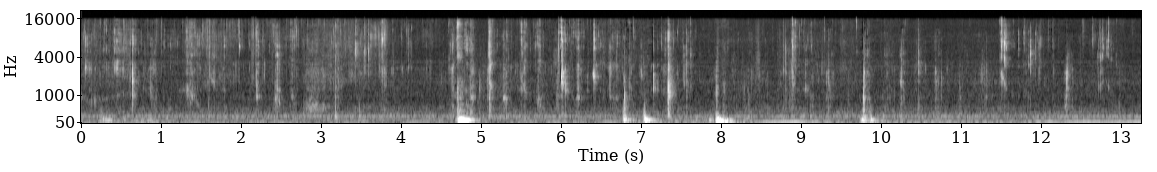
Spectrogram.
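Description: A person chewing and biting a honey-glazed chicken drumstick, with small wet mouth clicks and two louder low thumps about five and eight seconds in.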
